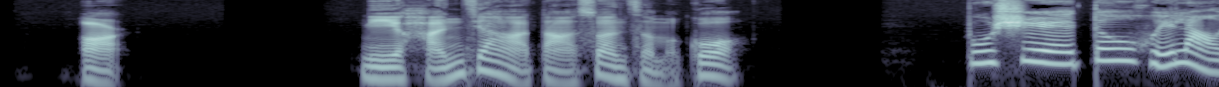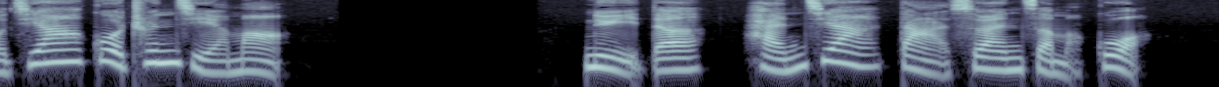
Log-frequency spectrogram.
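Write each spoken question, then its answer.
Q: 女的寒假打算怎么过?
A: 回老家过春节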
